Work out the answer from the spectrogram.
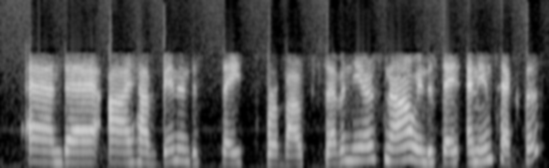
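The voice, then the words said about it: Slight Swedish accent. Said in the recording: “has a slight little accent to her vocabulary ... it's no way I can get away from that accent ... born and raised in Sweden”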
